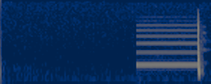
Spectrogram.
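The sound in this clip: Telephone line tone of an incoming call during a call-in question session, a single steady pure tone lasting well under a second, cut off by a sharp click.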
